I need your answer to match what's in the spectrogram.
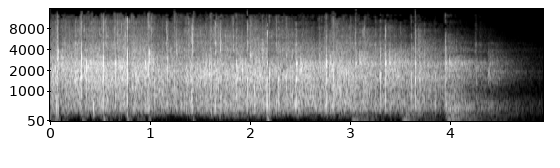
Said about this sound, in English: Give Deke a round of applause, folks.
